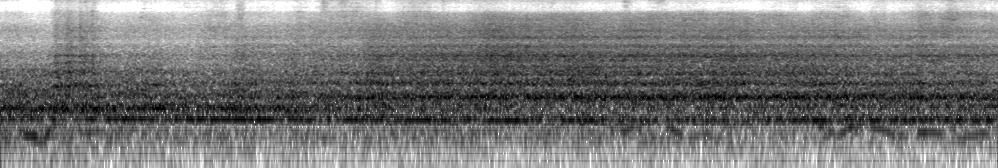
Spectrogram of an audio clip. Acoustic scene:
subway train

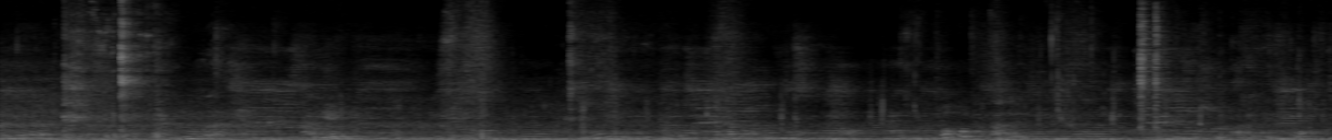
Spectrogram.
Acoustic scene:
restaurant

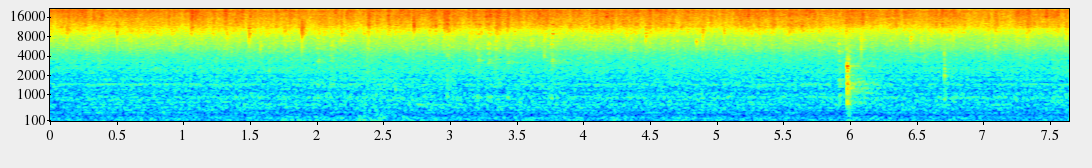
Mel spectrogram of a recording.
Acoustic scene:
restaurant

